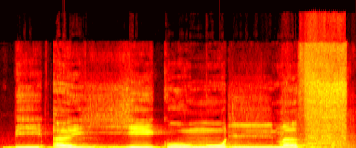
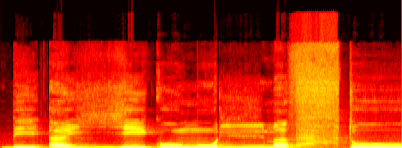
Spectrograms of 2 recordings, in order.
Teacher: Jangan dibaca mirip ya biyai bi a ya, ya bertasydid dibaca dengan nabr penekanan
